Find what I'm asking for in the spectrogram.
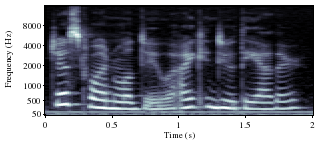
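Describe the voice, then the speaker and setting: A woman's voice: on the high side, brisk, gravelly, mellow, a little hiss or hum. A woman voicing a friendly, awkward undead skeleton girl in an audio roleplay, chatty and hesitant with a wry, defensive streak. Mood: friendly, sheepish. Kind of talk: audio roleplay monologue to the listener.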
